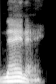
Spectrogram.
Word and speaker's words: Nene: Tell me how you say your name. And he just said, Nene.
